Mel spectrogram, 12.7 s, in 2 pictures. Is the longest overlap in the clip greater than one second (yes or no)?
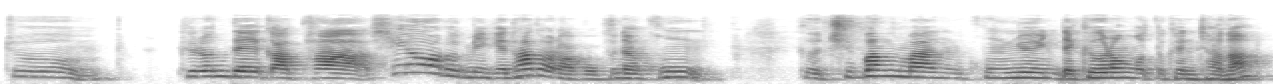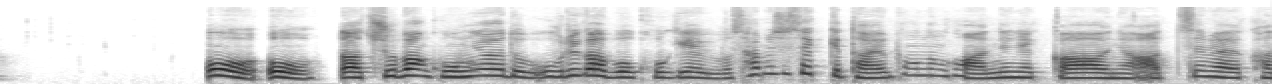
no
